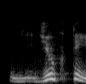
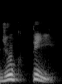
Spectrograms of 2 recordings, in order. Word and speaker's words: युक्ति: ठीक है, बंगाली में बोलते हैं युक्ति, हिंदी में बोलते हैं युक्ति, बंगाली में बोलते हैं जुक्ति. लैंग्वेज सेम है सर, बस प्रोनाउंस करने का तरीका अलग होता है.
